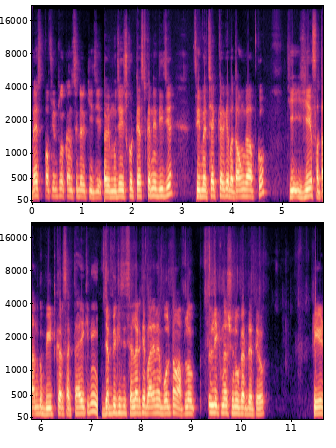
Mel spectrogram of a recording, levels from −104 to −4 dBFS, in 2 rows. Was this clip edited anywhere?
yes; 2 cuts; at 1.4 s, 7.1 s

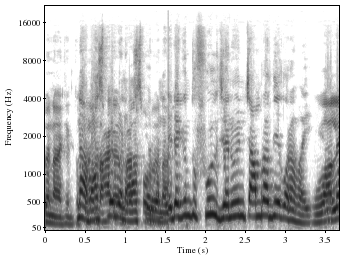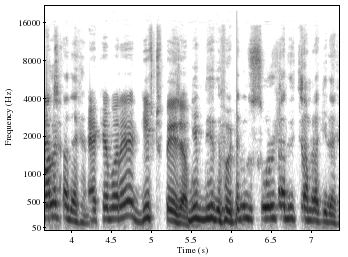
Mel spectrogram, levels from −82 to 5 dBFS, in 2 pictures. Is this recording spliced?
yes; 2 cuts; at 1.5 s, 6.1 s

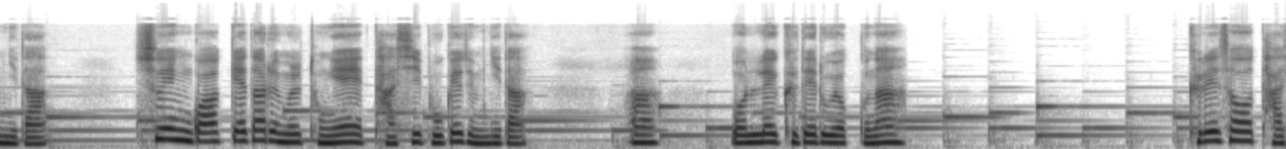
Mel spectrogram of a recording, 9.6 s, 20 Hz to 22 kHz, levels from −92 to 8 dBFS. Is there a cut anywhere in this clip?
no; 0 cuts

